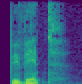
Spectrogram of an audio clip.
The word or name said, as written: bevendt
